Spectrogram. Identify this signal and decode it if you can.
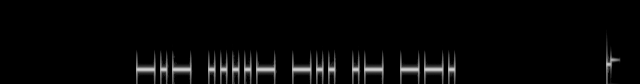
Morse code, heard as a keyed tone, about 20 wpm, 700 Hz. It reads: K4DAG
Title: USA Call Signs Repeated 3x 20wpm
